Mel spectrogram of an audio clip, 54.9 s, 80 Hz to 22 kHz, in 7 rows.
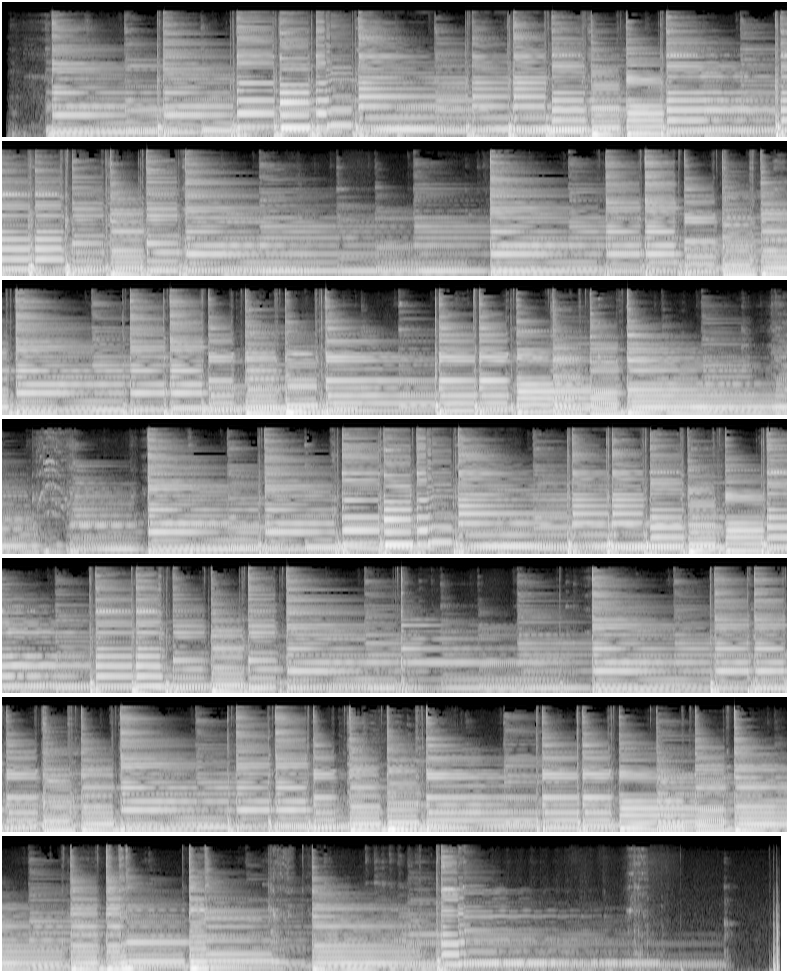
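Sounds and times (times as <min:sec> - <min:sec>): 
guitar: 0:00.0 - 0:54.8.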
